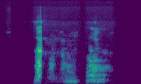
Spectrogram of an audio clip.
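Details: Golden Retriever playing with its owner: one sharp, loud bark, then a few softer short vocal sounds and a low murmur.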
